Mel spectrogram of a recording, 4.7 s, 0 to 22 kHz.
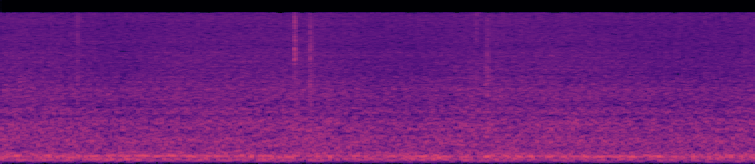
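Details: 2001 BMW 330 E46 automatic on LPG idling: low hum wavering unevenly, idle fluctuating and stalling; fine on petrol, new LPG spark plugs and upgraded vaporizer didn't fix it, cause unknown.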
